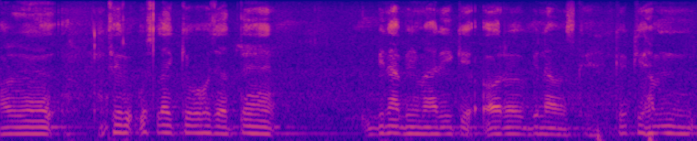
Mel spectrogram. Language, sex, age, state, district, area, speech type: Hindi, male, 45-60, Uttar Pradesh, Lucknow, rural, spontaneous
